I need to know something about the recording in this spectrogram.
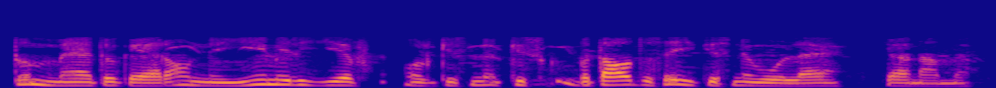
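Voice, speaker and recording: A man's voice: a little high, brisk, no room sound. A man chatting casually on a recorded phone call, questioning and protesting defensively.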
